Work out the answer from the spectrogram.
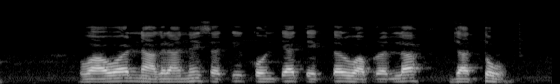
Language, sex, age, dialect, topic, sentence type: Marathi, male, 18-24, Standard Marathi, agriculture, question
